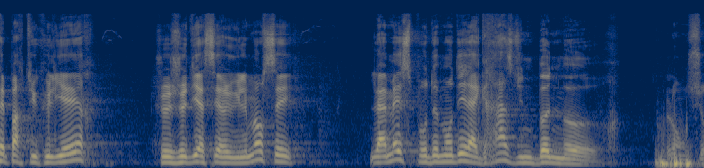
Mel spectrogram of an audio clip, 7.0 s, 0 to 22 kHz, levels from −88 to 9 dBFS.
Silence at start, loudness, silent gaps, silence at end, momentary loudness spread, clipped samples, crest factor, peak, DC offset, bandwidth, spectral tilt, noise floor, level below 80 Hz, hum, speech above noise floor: 0 s; -27 LUFS; none; 0 s; 8 LU; under 0.1%; 18 dB; -10 dBFS; under 0.1%; 16 kHz; -4.5 dB/octave; -67 dBFS; -52 dBFS; none; 40 dB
